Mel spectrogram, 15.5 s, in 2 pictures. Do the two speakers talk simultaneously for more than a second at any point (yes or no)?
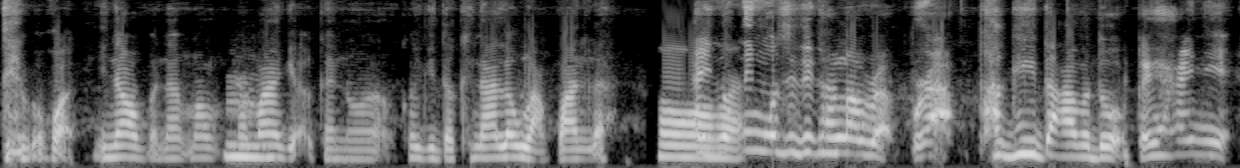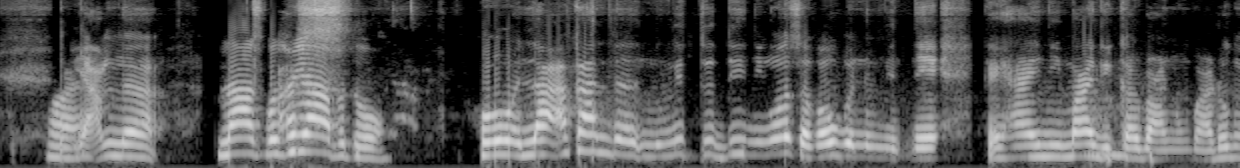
no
